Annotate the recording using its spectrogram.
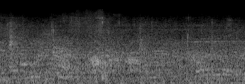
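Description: Outdoor market ambience: distant, indistinct chatter of vendors and shoppers, with a few light knocks.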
